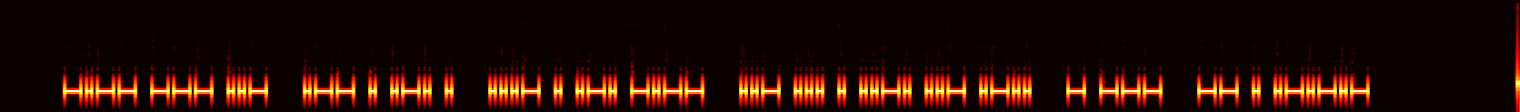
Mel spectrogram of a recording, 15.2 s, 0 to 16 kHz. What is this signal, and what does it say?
Morse code, heard as a keyed tone, about 21 wpm, 700 Hz. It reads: YOU WERE VERY USEFUL TO ME.
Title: Sentences from Top 1000 Words - Review Part 4 - 22wpm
